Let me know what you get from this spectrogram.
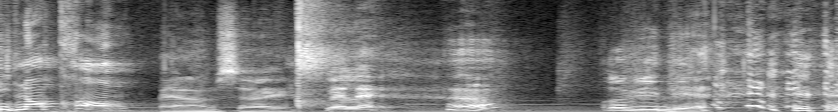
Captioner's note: laughs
